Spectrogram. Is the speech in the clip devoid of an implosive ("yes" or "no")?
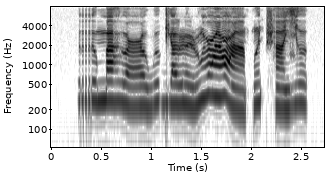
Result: yes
